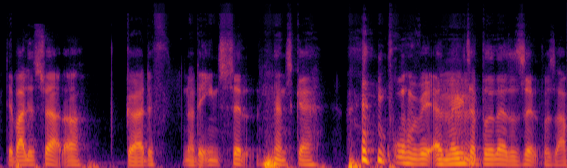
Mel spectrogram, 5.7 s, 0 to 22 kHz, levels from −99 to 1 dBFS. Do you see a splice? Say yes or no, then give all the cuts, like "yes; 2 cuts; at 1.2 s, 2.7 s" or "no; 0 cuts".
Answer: no; 0 cuts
